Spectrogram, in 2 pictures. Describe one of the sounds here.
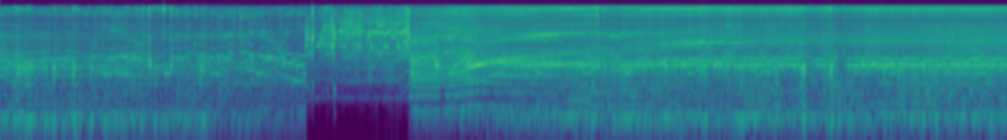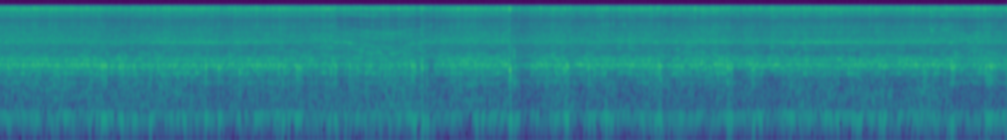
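Wind rushes steadily past outdoors.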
